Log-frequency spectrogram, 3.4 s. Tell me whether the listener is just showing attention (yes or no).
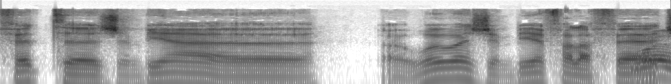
yes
